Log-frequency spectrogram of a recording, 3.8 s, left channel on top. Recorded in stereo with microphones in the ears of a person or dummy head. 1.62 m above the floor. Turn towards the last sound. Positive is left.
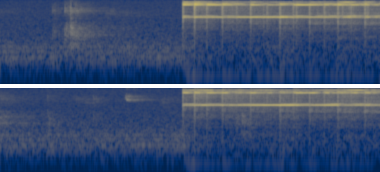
turn(degrees=15)  # may be behind; listen again after turning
